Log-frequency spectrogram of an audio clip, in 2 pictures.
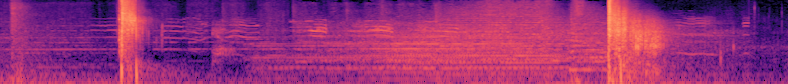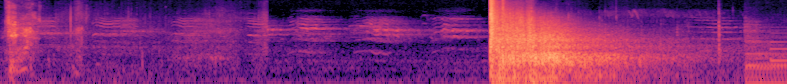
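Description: Sharp, loud gunshots from a bobcat hunt ring out with echoing tails, separated by quieter stretches of outdoor sound and some background noise; one blast near the end is especially strong.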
